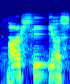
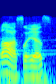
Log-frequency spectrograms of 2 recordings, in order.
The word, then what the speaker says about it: Arceus: Arceus, Chansey, Blissey, Charmander, Dratini, Gardevoir, Geodude, Golem, Gyarados,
